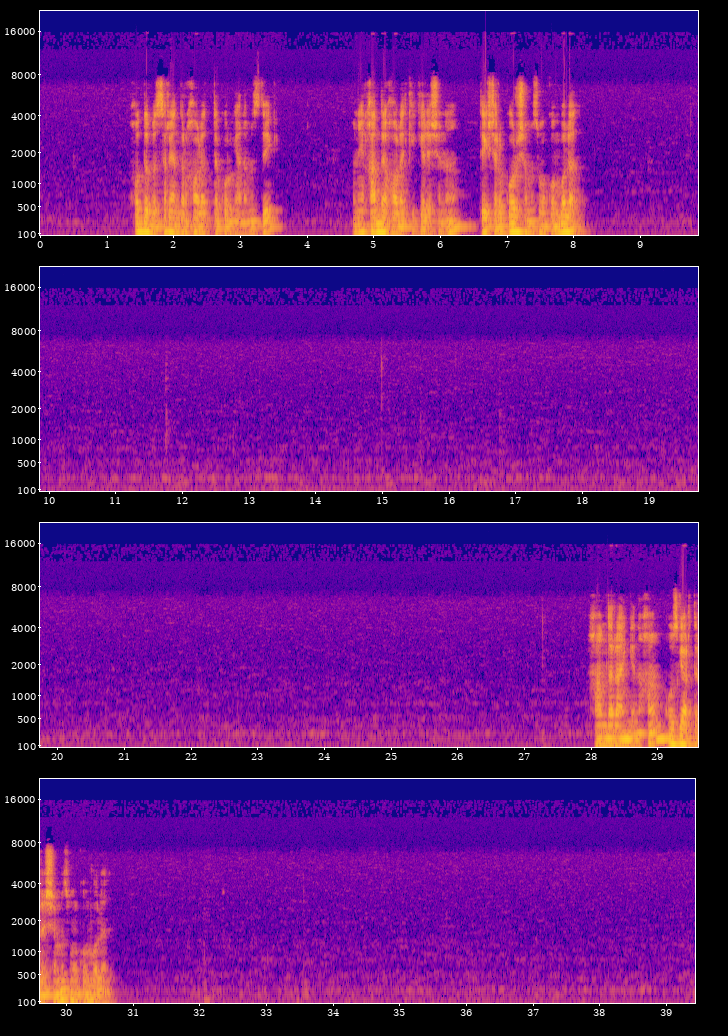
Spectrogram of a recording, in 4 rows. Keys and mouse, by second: 10.5 click, 11.7 click, 12.7-14.9 drag, 15.5 click, 16.7-21.5 drag, 22.0-23.3 drag, 24.2-27.1 drag, 27.9-28.6 drag, 29.2 click, 30.3 click, 33.5-35.5 drag, 36.7-38.2 drag.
